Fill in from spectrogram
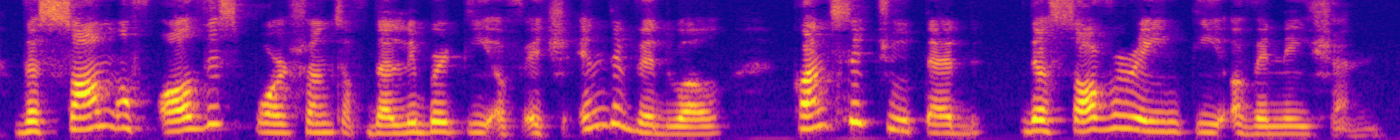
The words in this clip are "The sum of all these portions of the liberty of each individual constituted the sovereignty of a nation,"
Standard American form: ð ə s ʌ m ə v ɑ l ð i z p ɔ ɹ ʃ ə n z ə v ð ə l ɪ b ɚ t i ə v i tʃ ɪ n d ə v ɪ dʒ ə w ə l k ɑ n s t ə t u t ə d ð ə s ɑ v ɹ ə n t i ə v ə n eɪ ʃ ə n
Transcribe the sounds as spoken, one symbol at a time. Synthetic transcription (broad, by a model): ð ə s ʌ m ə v ɑ l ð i s p ɔ ɹ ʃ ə n s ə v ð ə l ɪ b ɚ t i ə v i tʃ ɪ n d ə v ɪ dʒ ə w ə l k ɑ n s t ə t u t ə d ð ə s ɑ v ɹ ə n t i ə v ə n eɪ ʃ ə n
